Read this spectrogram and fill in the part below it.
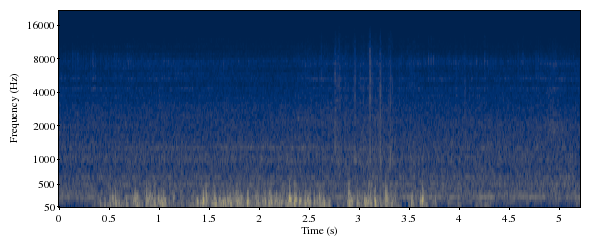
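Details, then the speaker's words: Machine running on battery backup during a power outage: low, wavering rumble with uneven surges over a steady fan hum. Noisy cooling fan; owner suspects the bearings but isn't sure. "I think it has to do with uh either bearings or um could be something else"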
